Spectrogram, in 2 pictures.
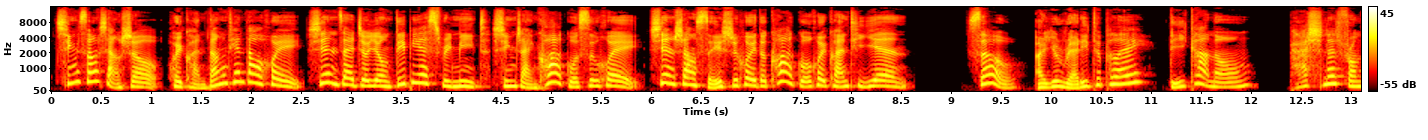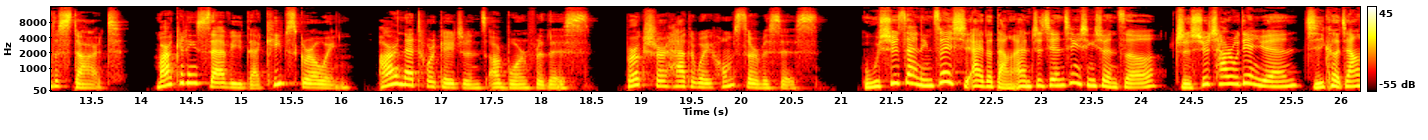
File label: Commercial Corporate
